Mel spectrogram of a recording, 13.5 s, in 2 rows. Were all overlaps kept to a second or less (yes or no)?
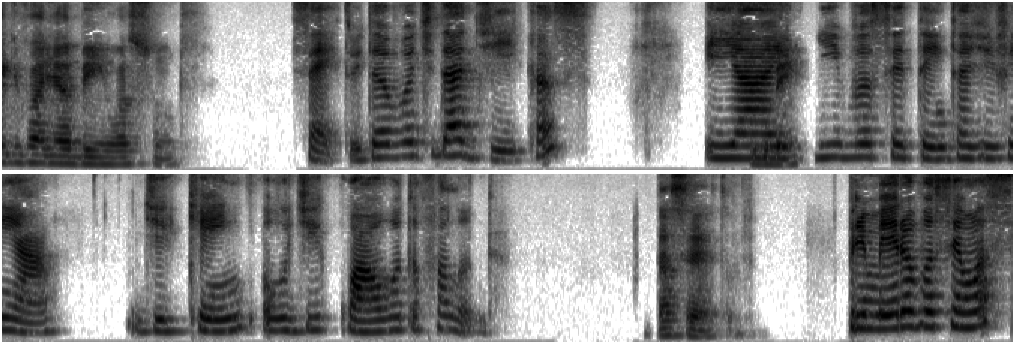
yes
